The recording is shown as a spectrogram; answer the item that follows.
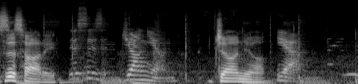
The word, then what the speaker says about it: Jeongyeon: Janya. Yeah. It's spelled Jeongyeon.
